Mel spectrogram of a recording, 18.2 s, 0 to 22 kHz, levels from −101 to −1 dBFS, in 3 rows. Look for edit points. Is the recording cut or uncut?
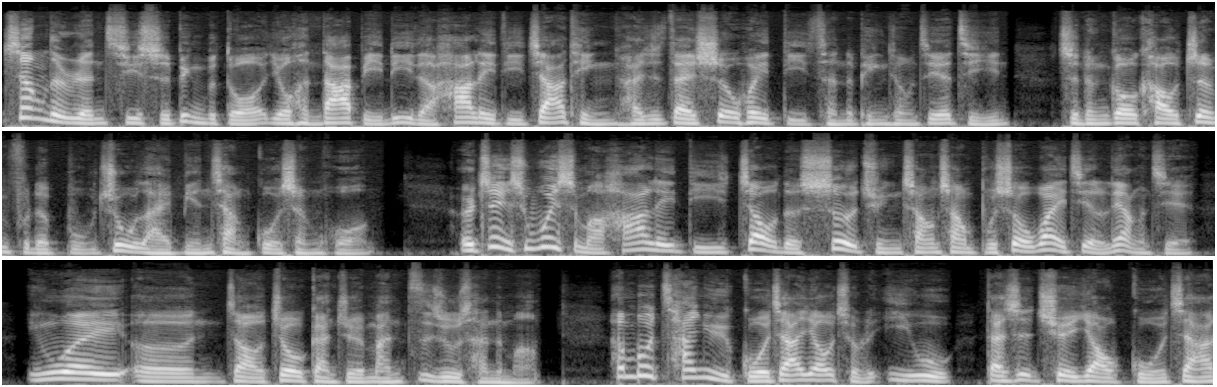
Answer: uncut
